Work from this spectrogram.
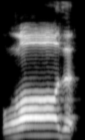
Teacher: غاد میں زبان فولڈ ہو کے تالو کے ساتھ نہیں لگتی بلکہ زبان کی سائڈ جو ہے وہ داڑھوں کے ساتھ ٹچ ہوتی ہے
